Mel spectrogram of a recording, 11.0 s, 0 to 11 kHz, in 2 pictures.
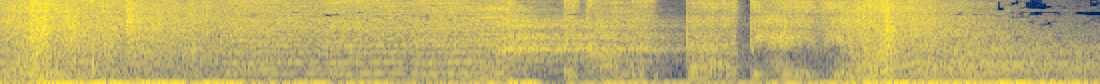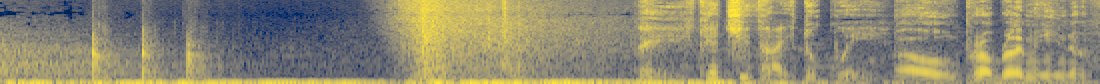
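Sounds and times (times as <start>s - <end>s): knocks on a door: 5.9s - 6.8s.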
